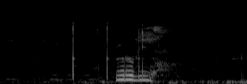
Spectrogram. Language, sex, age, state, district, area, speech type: Santali, female, 18-30, West Bengal, Purulia, rural, spontaneous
